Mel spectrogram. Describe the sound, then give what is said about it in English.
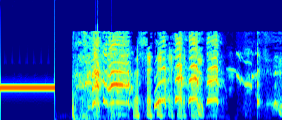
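A steady, loud censor bleep holds a single pitch for about a second and cuts off sharply, followed after a short silence by people laughing and exclaiming excitedly. “So I need you to beep the name I just said, or just like.”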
